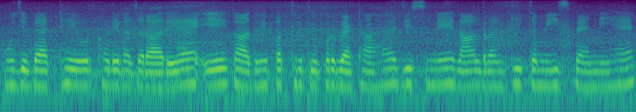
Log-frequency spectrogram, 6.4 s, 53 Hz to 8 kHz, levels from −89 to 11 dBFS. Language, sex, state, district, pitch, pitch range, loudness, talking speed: Hindi, female, Chandigarh, Chandigarh, 175 Hz, 165-180 Hz, -16 LUFS, 205 wpm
